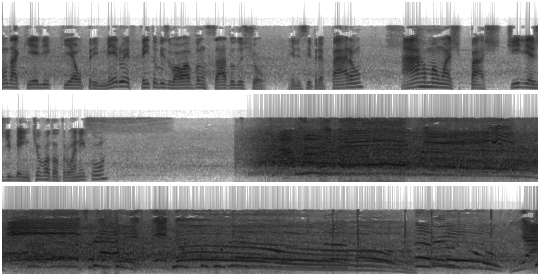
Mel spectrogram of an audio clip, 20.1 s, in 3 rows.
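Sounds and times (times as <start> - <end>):
speech: 0.0 - 8.2
audience shouting excitedly: 9.6 - 20.0.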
